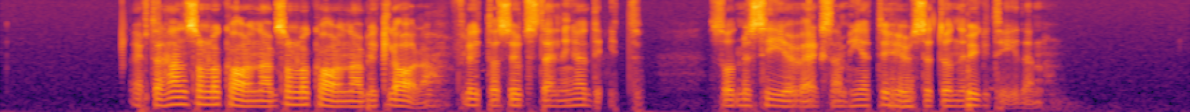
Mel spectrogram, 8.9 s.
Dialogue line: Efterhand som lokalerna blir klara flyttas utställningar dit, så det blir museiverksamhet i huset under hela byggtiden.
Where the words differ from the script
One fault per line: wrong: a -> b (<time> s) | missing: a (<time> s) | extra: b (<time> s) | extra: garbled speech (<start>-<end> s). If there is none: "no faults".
extra: som lokalerna (2.1 s)
missing: det blir (5.5 s)
missing: hela (7.2 s)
